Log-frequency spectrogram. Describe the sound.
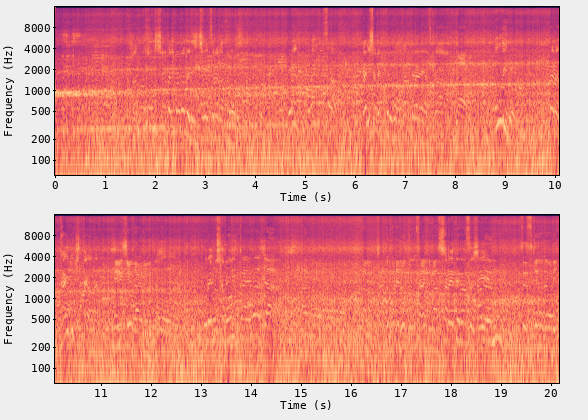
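Loud, steady rumble inside a moving car of the Sapporo Municipal Subway Namboku Line in Sapporo, Hokkaido, with a rising electric motor whine running through it as the train speeds up; muffled voices murmur underneath.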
